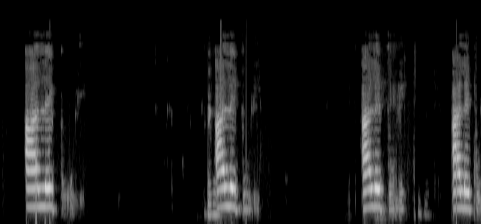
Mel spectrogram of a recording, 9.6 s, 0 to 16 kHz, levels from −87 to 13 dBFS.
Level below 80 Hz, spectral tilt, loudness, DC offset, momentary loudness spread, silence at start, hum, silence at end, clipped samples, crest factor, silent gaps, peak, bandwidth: -64 dBFS; -4.5 dB/octave; -13 LUFS; under 0.1%; 20 LU; 0.5 s; none; 0.05 s; under 0.1%; 18 dB; 1.93-2.37 s, 2.43-3.04 s, 3.49-3.63 s, 3.85-3.94 s, 5.57-5.68 s, 5.81-6.34 s, 6.45-6.89 s, 7.16-7.20 s; 0 dBFS; 9 kHz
